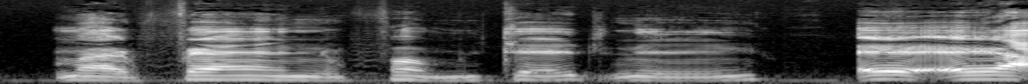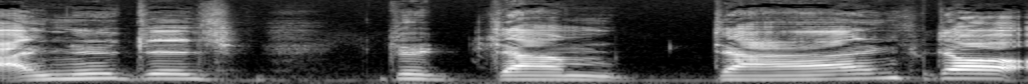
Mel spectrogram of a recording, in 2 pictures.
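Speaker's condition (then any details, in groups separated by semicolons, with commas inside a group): Cerebral palsy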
